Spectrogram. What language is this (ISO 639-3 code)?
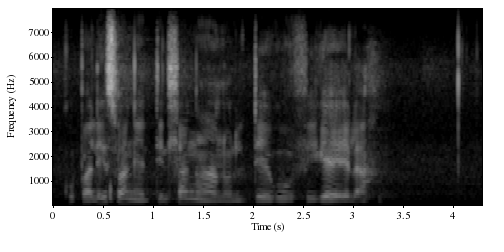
ssw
